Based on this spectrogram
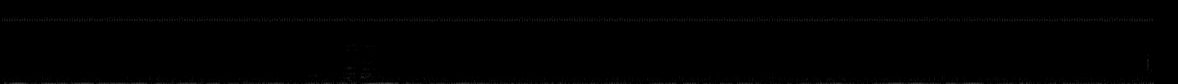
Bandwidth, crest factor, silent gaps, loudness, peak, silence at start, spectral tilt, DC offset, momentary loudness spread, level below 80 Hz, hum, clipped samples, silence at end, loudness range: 16 kHz; 16 dB; none; -56 LUFS; -42 dBFS; 0 s; -1.5 dB/octave; under 0.1%; 0 LU; -70 dBFS; 60 Hz at -75 dBFS; under 0.1%; 0.25 s; 0 LU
